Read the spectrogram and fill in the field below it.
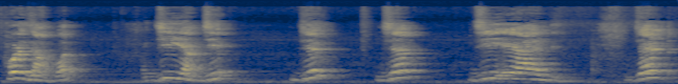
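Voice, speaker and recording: A woman with a high voice gives a pronunciation lesson at an unhurried pace. She keeps asking and answering her own questions as she goes. She is recorded from a distance in a very echoey room. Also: a bit bright, lo-fi sound. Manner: slow, repetitive teaching with rhetorical questions. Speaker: teacher.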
